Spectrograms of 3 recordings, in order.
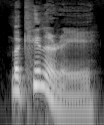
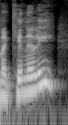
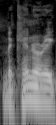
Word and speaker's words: McInnery: McInnery and the Cauliflowers. "I find you well, Mr. McInnerly?" Ah Wong asked courteously. He pronounced the name as McInnerly, and although 10 years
